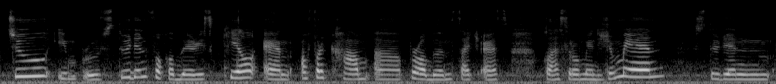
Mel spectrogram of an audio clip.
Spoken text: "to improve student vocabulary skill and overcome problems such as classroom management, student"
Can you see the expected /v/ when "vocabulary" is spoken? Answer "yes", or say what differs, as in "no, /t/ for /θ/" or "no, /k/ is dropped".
no, /f/ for /v/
